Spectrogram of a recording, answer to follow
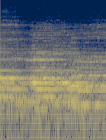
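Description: Slow sacred music with voices singing long, held notes.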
